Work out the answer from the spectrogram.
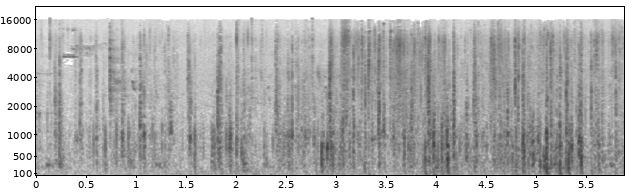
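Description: Hooves clip-clop steadily as a horse-drawn cart passes, a continuous run of many sharp hoof strikes that grows slightly louder toward the end.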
